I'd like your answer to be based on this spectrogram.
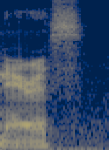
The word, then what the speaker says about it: Chinaris: How do you pronounce Chinaris. – It? – Chinaris. – Oh, Chinaris. Okay.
